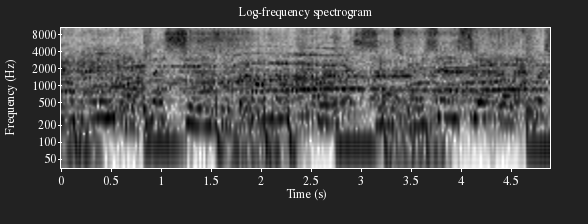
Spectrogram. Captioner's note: crowd screaming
